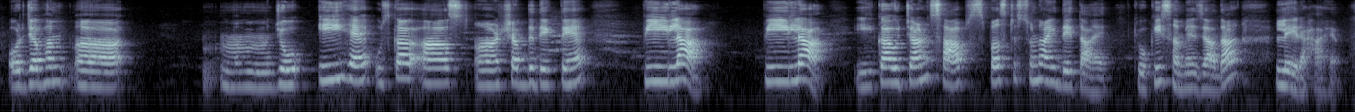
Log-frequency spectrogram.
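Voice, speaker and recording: A woman teacher giving a grammar lesson, saying each example word twice and pausing often with filler sounds. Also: on the high side, fairly bright tone. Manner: frequent hesitant filler sounds. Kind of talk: recorded grammar lesson for students.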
